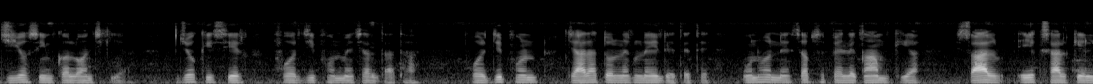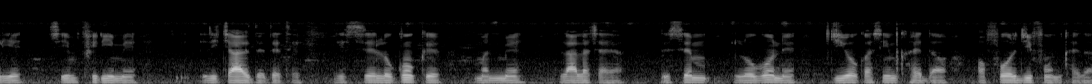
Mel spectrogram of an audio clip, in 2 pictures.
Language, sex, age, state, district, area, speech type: Hindi, male, 45-60, Uttar Pradesh, Sonbhadra, rural, spontaneous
